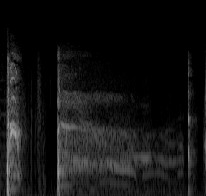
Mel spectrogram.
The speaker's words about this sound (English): Sorry, cough.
